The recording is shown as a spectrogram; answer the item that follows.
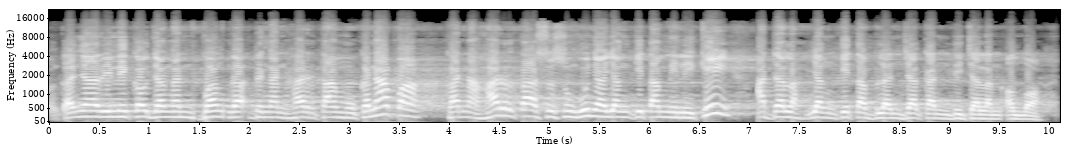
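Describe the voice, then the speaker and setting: Lively high-voiced preacher in echoey hall. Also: male voice, normal speed. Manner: lively, joking, shouts for emphasis. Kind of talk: humorous sermon.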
